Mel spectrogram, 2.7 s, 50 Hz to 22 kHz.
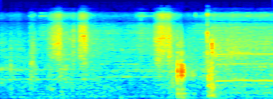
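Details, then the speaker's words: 2003 Jeep Grand Cherokee right rear power window after installing a Dorman 741-375 regulator, final test: soft, smooth motor hum with a light thump as the glass hits its stop, no grinding or binding; working normally. "Perfect. It even sounds good."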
